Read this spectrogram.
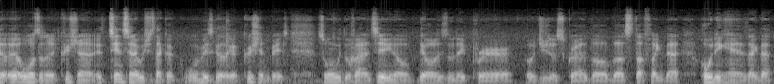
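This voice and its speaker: A man with a stuffy, runny nose giving a rambling spiritual talk, halting and full of fillers, often ending phrases with "man". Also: on the low side, warm tone. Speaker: religious speaker.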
